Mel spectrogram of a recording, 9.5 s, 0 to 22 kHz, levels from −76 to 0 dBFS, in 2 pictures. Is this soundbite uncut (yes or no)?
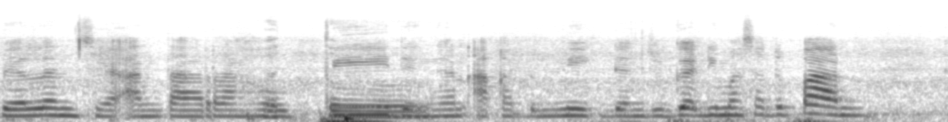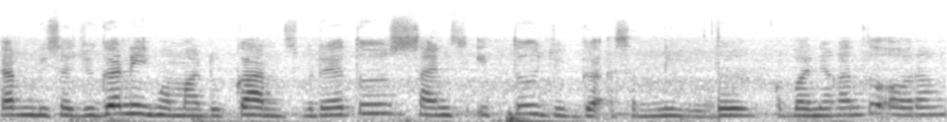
no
